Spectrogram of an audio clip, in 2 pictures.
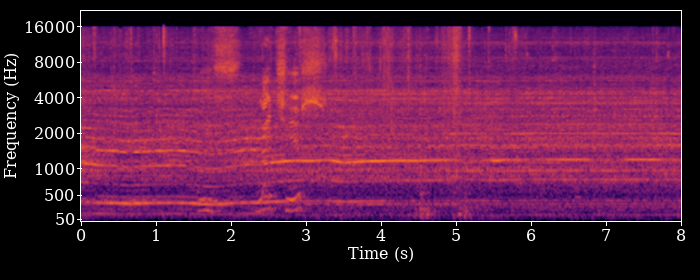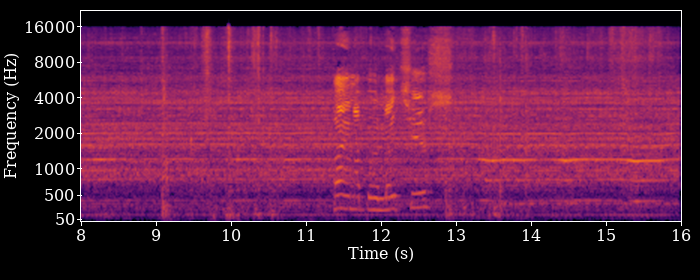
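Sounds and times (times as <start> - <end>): juicer motor humming and whining: 0.0 - 16.0.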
